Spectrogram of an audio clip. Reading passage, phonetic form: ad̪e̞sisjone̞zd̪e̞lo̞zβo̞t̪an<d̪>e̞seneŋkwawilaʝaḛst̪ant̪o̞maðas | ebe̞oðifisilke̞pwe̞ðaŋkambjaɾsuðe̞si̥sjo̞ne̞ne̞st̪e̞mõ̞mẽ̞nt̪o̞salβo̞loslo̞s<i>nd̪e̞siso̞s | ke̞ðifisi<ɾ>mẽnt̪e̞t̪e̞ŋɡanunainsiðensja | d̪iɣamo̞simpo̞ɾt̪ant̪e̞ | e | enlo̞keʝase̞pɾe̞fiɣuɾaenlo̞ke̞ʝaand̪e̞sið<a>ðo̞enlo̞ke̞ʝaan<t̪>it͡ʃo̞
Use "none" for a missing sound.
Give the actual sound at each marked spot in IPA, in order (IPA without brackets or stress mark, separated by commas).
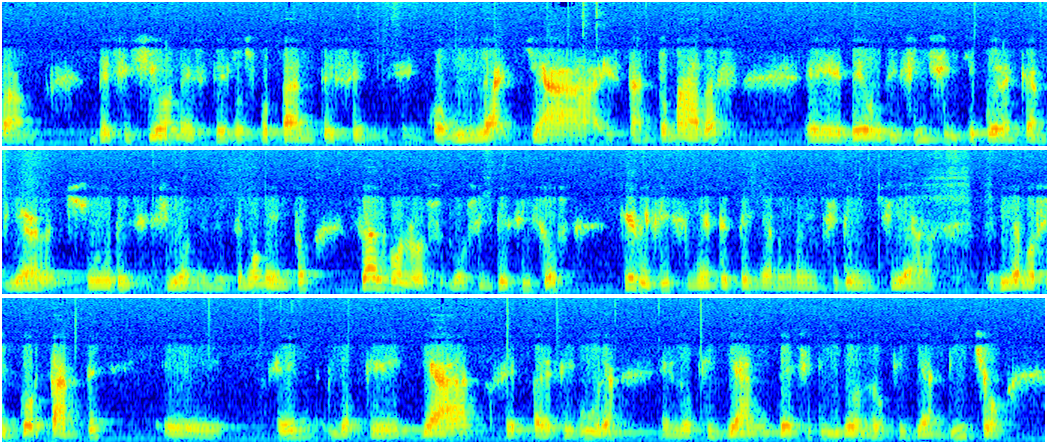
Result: t̪, i, l, i, d̪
